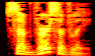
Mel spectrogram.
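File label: "subversively", British English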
